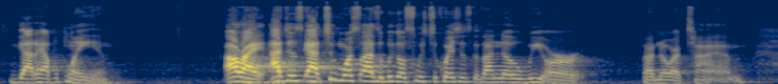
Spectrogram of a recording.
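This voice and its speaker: A woman's bright, sharp voice with lively intonation, big swings in loudness, long, frequent pauses and audible room echo. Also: medium pitch for a woman. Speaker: financial educator. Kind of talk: lecture. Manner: fast.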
